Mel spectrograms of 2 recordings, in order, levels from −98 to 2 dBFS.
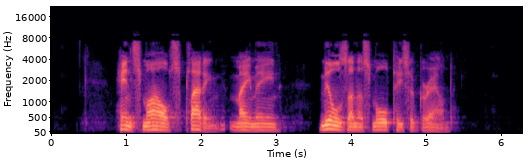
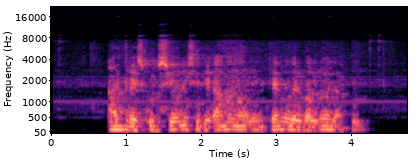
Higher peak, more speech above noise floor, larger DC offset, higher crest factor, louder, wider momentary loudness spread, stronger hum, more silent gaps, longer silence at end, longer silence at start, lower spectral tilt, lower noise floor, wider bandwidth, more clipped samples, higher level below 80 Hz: about the same, -2 dBFS vs -4 dBFS; first, 63 dB vs 40 dB; neither; about the same, 20 dB vs 16 dB; about the same, -20 LUFS vs -18 LUFS; about the same, 12 LU vs 10 LU; neither; neither; first, 1 s vs 0.6 s; first, 0.9 s vs 0.75 s; about the same, -6 dB/octave vs -6.5 dB/octave; first, -82 dBFS vs -58 dBFS; about the same, 7.6 kHz vs 7.8 kHz; neither; about the same, -54 dBFS vs -52 dBFS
